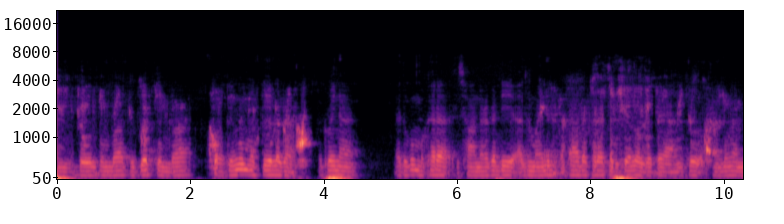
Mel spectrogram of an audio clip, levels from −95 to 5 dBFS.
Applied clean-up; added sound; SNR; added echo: neural mask model Resemble Enhance denoiser.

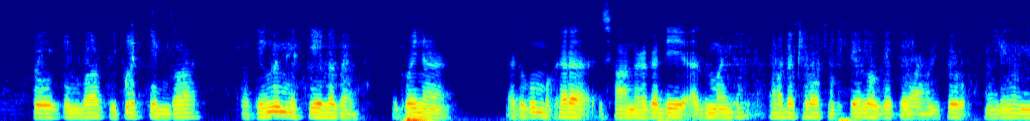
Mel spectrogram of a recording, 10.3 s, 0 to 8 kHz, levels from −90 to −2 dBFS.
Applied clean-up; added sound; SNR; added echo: neural mask model DeepFilterNet 3.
